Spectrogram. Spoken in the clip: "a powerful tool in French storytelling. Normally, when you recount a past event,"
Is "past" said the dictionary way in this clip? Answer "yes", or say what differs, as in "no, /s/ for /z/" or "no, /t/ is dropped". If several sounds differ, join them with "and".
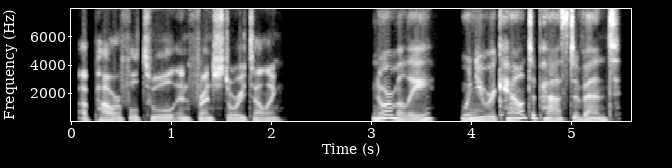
yes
